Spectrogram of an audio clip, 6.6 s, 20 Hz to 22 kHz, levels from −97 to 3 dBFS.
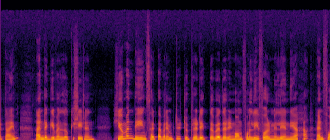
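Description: This speech clip has frames out of order four times: 1.46 to 1.65 s, 3.02 to 3.29 s, 4.69 to 4.95 s and 5.94 to 6.20 s. Each time, two adjacent blocks swap places. The first span uses blocks of 96 ms, the others 128 ms. This fits swapped runs of three or four frames. The speech turns into a brief garbled flutter. No time is lost.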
